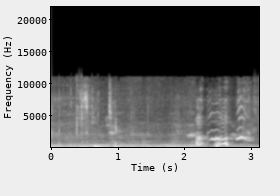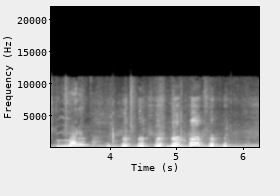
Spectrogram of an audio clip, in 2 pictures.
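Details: Young Sheepadoodle puppies in their pen, Pepper's pup born 4/13/20 with two littermates from Coco, filmed 5/7/20; rising whining squeals, then a fast series of short, bent yips, several each second.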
